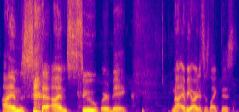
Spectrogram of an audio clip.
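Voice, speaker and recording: A man's voice: medium pitch, expressive, unhurried, dry recording, faint music behind. A man, a rapper, chatting as an interview guest, talkative and reflective and laughing often. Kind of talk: casual interview chat.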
